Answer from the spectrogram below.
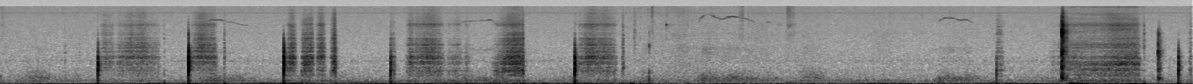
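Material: Chalk.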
